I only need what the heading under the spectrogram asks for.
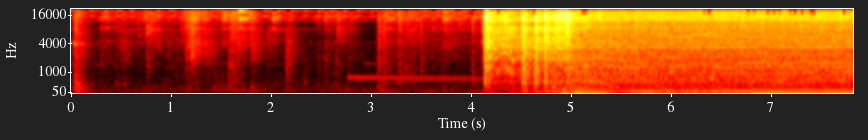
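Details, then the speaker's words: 2002 Buick LeSabre after a rough winter, first start after fitting belt on crank pulley during maintenance: cranks, fires in about a second, settles to steady even idle, no belt squeal; runs fine. "Yeah, it looks like we are running fantastic."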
